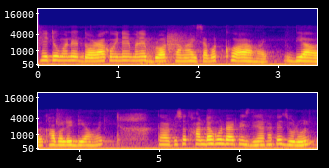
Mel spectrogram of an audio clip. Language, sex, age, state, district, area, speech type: Assamese, female, 18-30, Assam, Nalbari, rural, spontaneous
